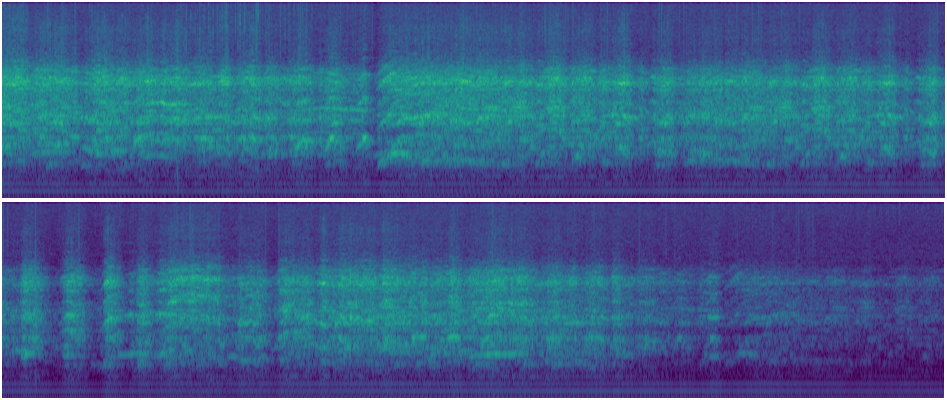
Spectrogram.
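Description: A dense chorus of overlapping clucking, fowl-like calls over a steady low hum, fading away over the last couple of seconds.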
